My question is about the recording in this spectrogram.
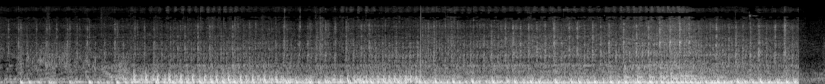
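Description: Small motorcycle engine running at low speed and idling close to the microphone, with a quick, even pulse. It cuts off suddenly near the end.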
